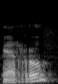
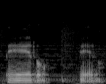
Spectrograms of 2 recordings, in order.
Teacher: the difference between a longer roll, perro, and the very, very short rolling of the R, which is pero, pero. So this R is pronounced like this most of the cases when it's between 2 vowels.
